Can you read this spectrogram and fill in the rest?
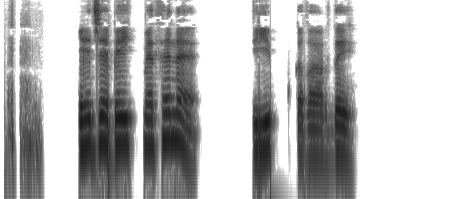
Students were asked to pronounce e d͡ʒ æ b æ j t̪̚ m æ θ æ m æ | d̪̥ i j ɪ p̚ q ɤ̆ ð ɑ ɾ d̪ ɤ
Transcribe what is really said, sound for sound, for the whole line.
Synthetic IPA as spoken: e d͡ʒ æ b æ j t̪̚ m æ θ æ n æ | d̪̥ i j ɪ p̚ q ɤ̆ ð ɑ ɾ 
